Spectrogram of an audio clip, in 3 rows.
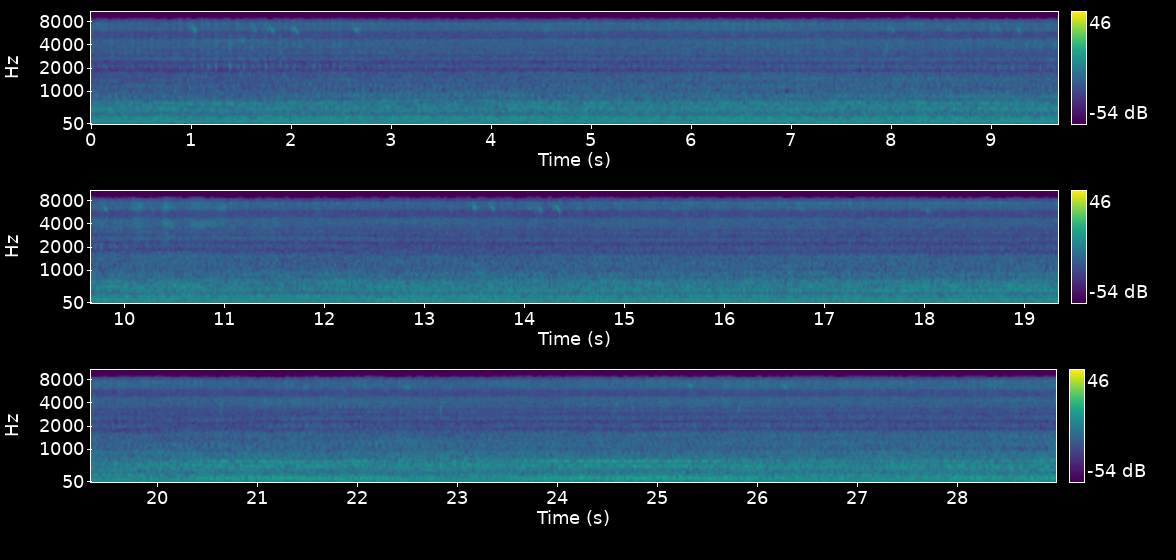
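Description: Deutz-Fahr Agrolux 50 tractor's diesel engine running steadily while it works a wet paddy field with a rear implement, getting a little louder about 20 seconds in.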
